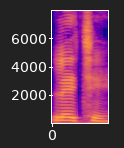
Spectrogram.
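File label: milk, Spanish, female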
